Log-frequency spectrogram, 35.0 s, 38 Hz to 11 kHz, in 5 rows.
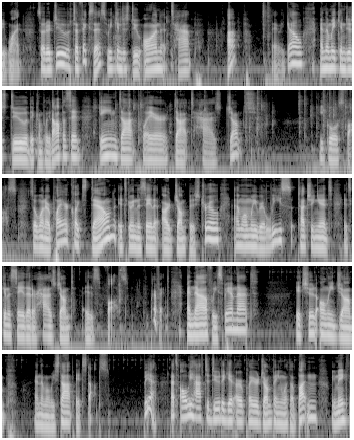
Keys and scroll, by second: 1.5 Return, 2.0-3.8 typing, 4.6 Down, 5.3 Return, 8.1-14.5 typing, 13.0 Return, 23.5 ctrl+s.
